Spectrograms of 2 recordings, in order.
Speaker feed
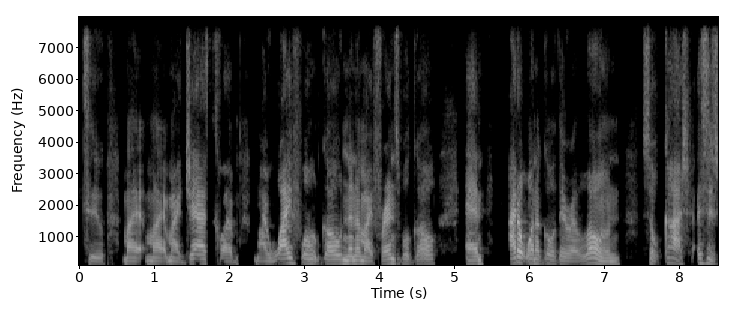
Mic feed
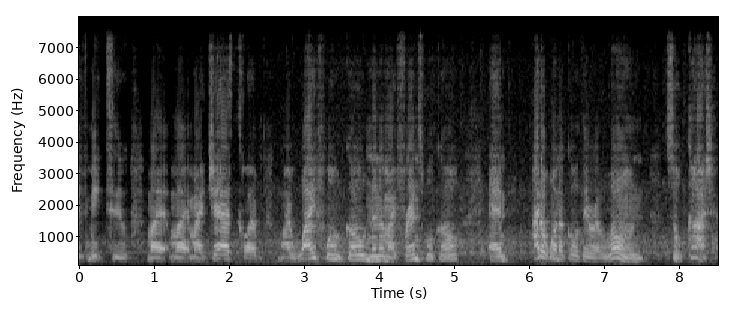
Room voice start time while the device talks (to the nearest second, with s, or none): none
